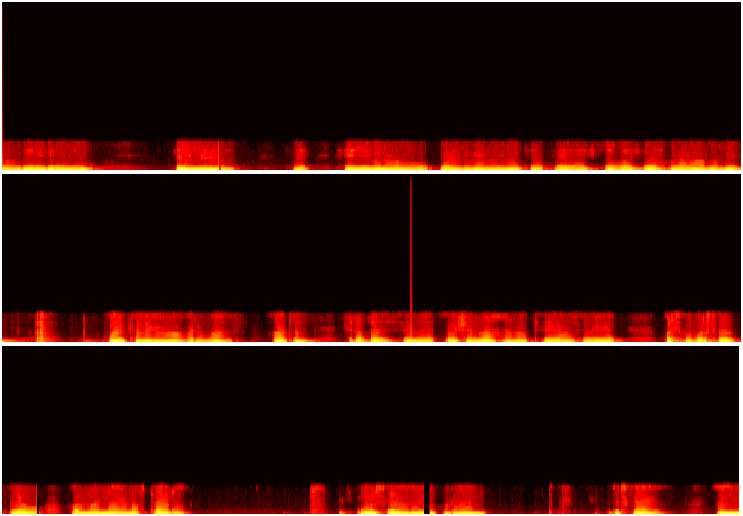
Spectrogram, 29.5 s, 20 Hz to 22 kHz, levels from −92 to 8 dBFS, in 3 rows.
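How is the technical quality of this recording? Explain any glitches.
It's a phone-band recording with a few audible dropouts. The G.711 telephone coding keeps everything under 4 kHz, and four short holes interrupt the speech.

At 2.88, 20.16 and 25.32 s you get packet loss filled with silence: lost packets were replaced by nothing, leaving 30, 30 and 90 ms hard-edged gaps, which fits 30 ms packets.

At 15.30 s there's a block of digital silence, about 5 ms of zeros, likely from an unfilled 256-sample buffer, heard as a tick or dip.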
